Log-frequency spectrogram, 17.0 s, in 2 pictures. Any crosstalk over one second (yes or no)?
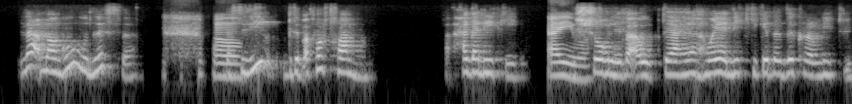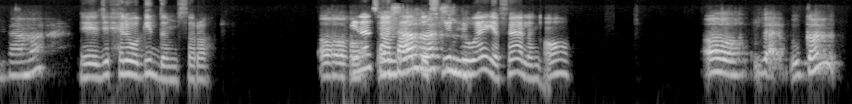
yes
